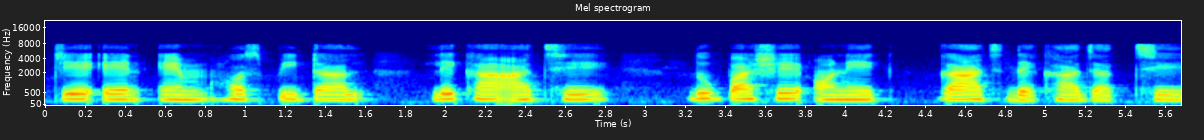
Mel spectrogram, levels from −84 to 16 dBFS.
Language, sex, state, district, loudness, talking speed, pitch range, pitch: Bengali, female, West Bengal, North 24 Parganas, -19 LUFS, 105 wpm, 200-215 Hz, 210 Hz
